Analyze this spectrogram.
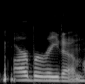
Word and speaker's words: arboretum: How do you say it? Arboretum. Arboretum. Mm-hmm. Like burrito. But arbor.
